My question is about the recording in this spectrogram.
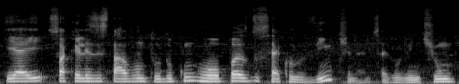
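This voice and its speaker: A man's voice: medium pitch, a little fast, soft background music. A man telling a tabletop game anecdote in casual chat, acting out the characters and laughing as he goes. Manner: animated, acts out guards shouting with laughter. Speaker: podcast guest.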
